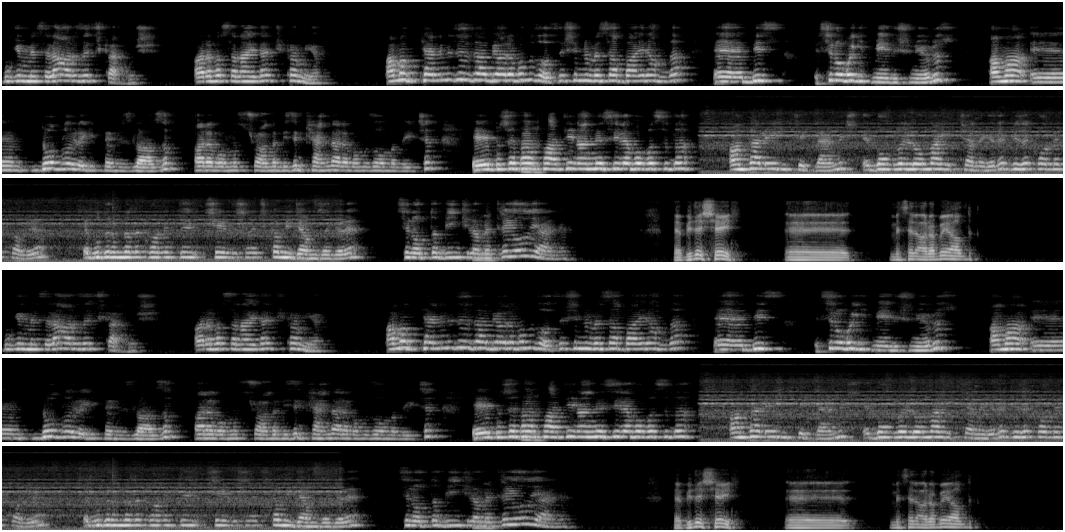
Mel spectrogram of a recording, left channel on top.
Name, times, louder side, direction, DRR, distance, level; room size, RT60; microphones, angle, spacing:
voice 1, 0.0-1.5 1.9-3.2 3.8-6.8 7.1-7.8 8.1-9.5 9.9-17.5 17.9-21.7 22.0-24.8 25.2-26.9, left 3 dB, 70° left, 0.8 m, -18 dB
sound 1, 17.6-24.6, right 2 dB, 10° right, 1.3 m, -34 dB
voice 2, 27.9-28.6 29.0-29.7 30.1-31.0, left 2 dB, 30° left, 0.6 m, -22 dB
7.2 x 7.1 x 4.2 m
head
